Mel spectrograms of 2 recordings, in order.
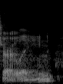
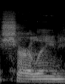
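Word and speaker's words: Charlaine: Charlene Harris, I think it's pronounced Charlene, and it's called Read Murders.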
